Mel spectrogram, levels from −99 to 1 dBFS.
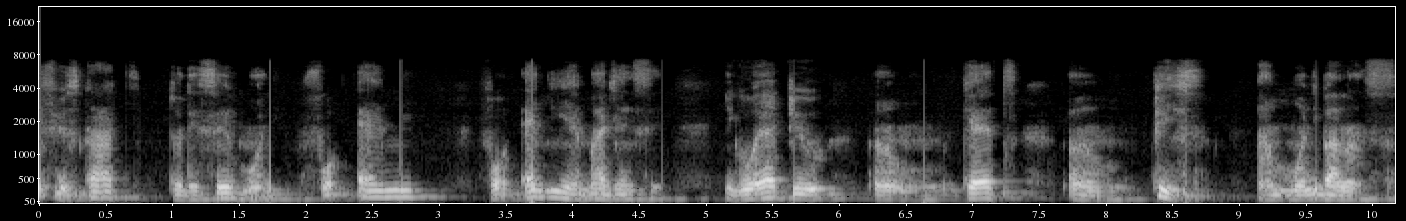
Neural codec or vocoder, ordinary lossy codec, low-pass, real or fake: vocoder, 44.1 kHz, 128 mel bands, Pupu-Vocoder; none; 7.2 kHz; fake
